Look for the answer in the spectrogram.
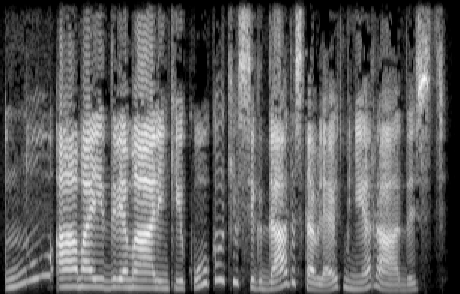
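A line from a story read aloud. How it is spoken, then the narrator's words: Singsong. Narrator (Russian): добавила нараспев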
